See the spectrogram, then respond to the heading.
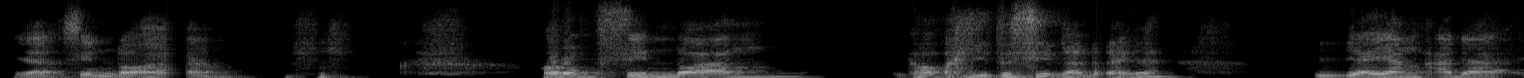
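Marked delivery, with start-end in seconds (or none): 1.4-5.9 laughing. Real, not acted. Teacher laughs at own tune.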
